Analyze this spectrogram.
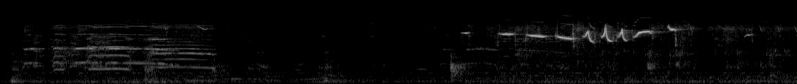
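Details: Ruddy-breasted seedeater (Sporophila minuta) song: a bright, rapid, high warbled trill of rising and falling notes in the second half, preceded by a lower, drawn-out harmonic crowing like a rooster's.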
